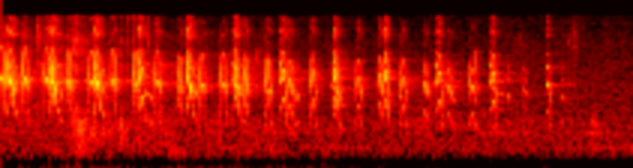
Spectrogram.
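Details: Rapid, rhythmic stream of piercing high chips by a plain thornbird, about four notes per second, loud at first and gradually dwindling in strength until the final notes fade out.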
